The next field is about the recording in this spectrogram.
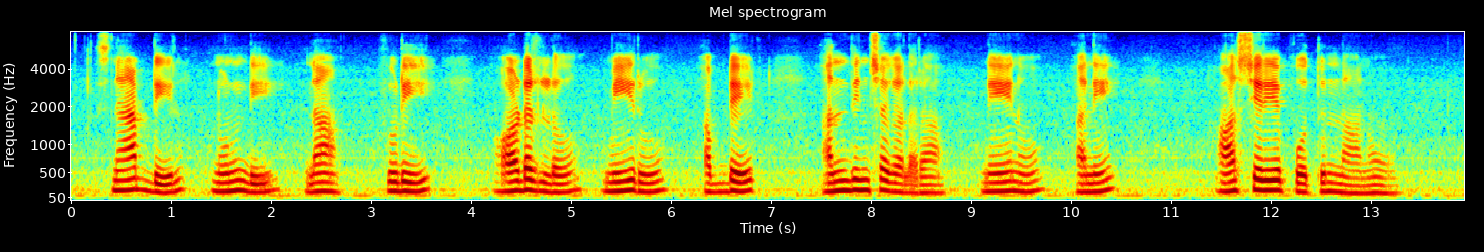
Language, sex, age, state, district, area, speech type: Telugu, female, 45-60, Andhra Pradesh, Bapatla, rural, read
